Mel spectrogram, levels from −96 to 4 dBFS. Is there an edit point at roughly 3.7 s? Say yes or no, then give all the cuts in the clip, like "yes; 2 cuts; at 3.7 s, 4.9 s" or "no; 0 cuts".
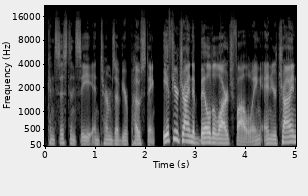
no; 1 cut; at 2.2 s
